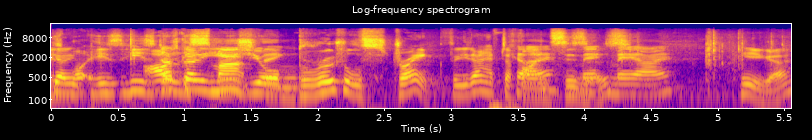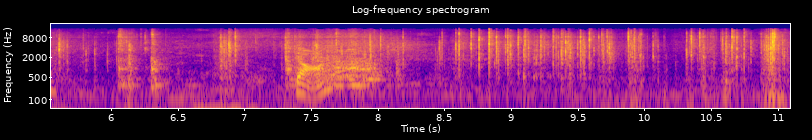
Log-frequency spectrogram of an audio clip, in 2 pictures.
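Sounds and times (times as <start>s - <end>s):
speech: 0.0s - 5.7s, 7.4s - 7.9s
chocolate packaging being unwrapped: 4.8s - 11.0s.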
